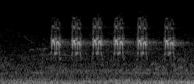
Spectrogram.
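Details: A kingfisher calling to its mate gives a fast series of sharp, harsh notes, about four or five a second and evenly spaced, over a low background rumble.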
